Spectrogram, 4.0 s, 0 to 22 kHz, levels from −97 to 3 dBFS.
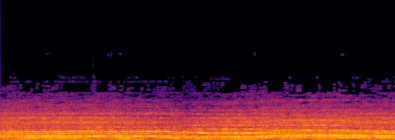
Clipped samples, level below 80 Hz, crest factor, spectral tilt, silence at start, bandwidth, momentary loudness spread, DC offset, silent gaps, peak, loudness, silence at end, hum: under 0.1%; -48 dBFS; 12 dB; -5.5 dB/octave; 0 s; 7.8 kHz; 3 LU; under 0.1%; none; -2 dBFS; -15 LUFS; 0 s; none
